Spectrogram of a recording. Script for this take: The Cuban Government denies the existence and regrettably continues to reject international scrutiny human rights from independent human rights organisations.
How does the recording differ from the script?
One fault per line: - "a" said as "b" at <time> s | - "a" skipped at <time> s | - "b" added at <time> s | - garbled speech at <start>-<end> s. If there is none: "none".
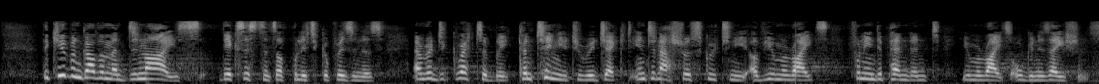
- "of political prisoners" added at 2.8 s
- "of" added at 7.5 s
